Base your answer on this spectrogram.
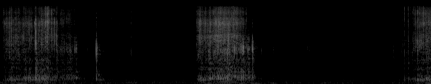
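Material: Puffed corn.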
